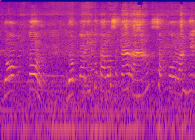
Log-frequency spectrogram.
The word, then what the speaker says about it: doktor: Ada lagi satu gelar yang depannya kapital, kalau tidak salah huruf kapital D sama R, dibacanya doktor.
